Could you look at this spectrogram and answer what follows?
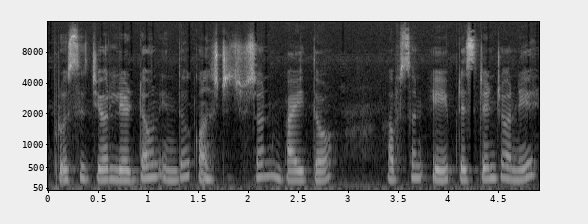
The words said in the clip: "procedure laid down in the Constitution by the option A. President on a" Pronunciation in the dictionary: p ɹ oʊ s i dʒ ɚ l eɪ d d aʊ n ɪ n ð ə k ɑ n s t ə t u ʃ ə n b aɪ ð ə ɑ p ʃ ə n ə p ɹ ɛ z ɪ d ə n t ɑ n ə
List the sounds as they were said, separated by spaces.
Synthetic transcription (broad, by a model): p ɹ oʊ s i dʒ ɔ l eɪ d d aʊ n ɪ n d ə k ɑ n s t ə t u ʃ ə n b aɪ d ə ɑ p s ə n ə p ɹ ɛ s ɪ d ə n t ɑ n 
